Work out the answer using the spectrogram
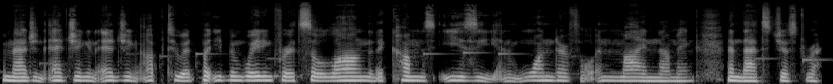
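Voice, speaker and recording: A woman delivering an erotic hypnosis monologue for adults, speaking intimately close in the listener's ear in a commanding, deliberate, repetitive way. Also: on the low side, level tone, a little mellow, low-quality recording. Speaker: hypnosis narrator. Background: music.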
